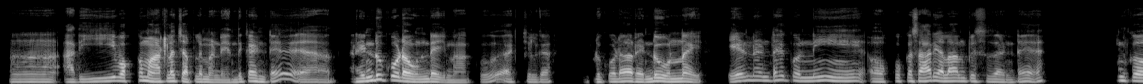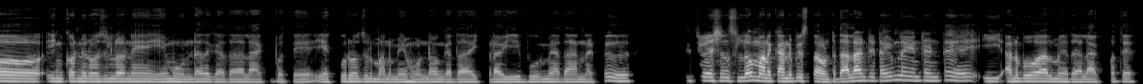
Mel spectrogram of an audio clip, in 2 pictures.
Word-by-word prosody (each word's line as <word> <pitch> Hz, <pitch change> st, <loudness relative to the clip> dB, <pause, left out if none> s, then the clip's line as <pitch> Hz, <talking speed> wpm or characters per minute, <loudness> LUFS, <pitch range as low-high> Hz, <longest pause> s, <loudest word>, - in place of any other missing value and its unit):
ఆ! -, -, -5 dB, 0.5 s
అదీ 115 Hz, +1 st, -3 dB, 0.2 s
ఈ -, -, -1 dB, 0.2 s
ఒక్క 160 Hz, +3 st, -7 dB
మాటలో 135 Hz, +3 st, +7 dB
చెప్పలేమండి. 110 Hz, -5 st, +1 dB
ఎందుకంటే, 125 Hz, +3 st, 0 dB, 0.3 s
ఆహ్, 110 Hz, -1 st, -4 dB, 0.3 s
రెండూ 170 Hz, +10 st, +5 dB
కూడా 190 Hz, -5 st, +8 dB
ఉండేయి 125 Hz, -2 st, +2 dB
నాకు 105 Hz, +2 st, -10 dB, 0.2 s
యాక్చువల్‌గా. 115 Hz, -1 st, -7 dB, 0.4 s
ఇప్పుడు 120 Hz, 0 st, -8 dB
కూడా 135 Hz, +2 st, +3 dB
2 125 Hz, +5 st, +3 dB
ఉన్నాయి. 130 Hz, -4 st, +2 dB, 0.4 s
ఏంటంటే, 185 Hz, +2 st, -1 dB
కొన్నీ 165 Hz, +1 st, -1 dB, 0.6 s
ఒక్కొక్కసారి 155 Hz, +5 st, 0 dB
ఎలా 150 Hz, 0 st, +4 dB
అనిపిస్తుందంటే, 130 Hz, -5 st, -5 dB, 1.0 s
ఇంకో 165 Hz, -3 st, +2 dB, 0.6 s
ఇంకొన్ని 140 Hz, 0 st, -1 dB
రోజుల్లోనే 130 Hz, 0 st, 0 dB, 0.2 s
ఏమి 130 Hz, 0 st, -1 dB
ఉండదు 125 Hz, +1 st, -2 dB
గదా! 115 Hz, 0 st, -4 dB
లేకపోతే, 110 Hz, 0 st, -8 dB, 0.3 s
ఎక్కువ 125 Hz, +3 st, -6 dB
రోజులు 130 Hz, 0 st, -2 dB
మనమేమి 120 Hz, +1 st, -2 dB
ఉండం 120 Hz, +2 st, -3 dB
గదా! 120 Hz, +1 st, -2 dB
ఇక్కడ 115 Hz, 0 st, -10 dB, 0.2 s
ఈ -, -, -1 dB
భూమి 120 Hz, 0 st, -3 dB
మీద 120 Hz, 0 st, -4 dB
అన్నట్టూ, 120 Hz, +8 st, -5 dB, 0.8 s
సిచ్యువేషన్స్‌లో 165 Hz, 0 st, 0 dB
మనకనిపిస్తా 150 Hz, 0 st, +3 dB
ఉంటది. 130 Hz, +1 st, 0 dB
అలాంటి 170 Hz, +2 st, +4 dB
టైమ్‌లో 195 Hz, +4 st, -1 dB
ఏంటంటే, 180 Hz, +2 st, -2 dB, 0.4 s
ఈ -, -, -3 dB, 0.2 s
అనుభవాల 140 Hz, -1 st, +3 dB
మీద, 125 Hz, 0 st, -3 dB, 0.2 s
లేకపోతే 130 Hz, +3 st, -5 dB
130 Hz, 130 wpm, -21 LUFS, 120-155 Hz, 1.0 s, కూడా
